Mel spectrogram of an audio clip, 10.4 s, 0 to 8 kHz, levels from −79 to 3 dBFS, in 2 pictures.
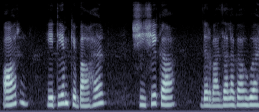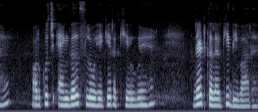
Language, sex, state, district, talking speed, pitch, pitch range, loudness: Hindi, female, Bihar, Gopalganj, 135 wpm, 195 Hz, 185-225 Hz, -20 LUFS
